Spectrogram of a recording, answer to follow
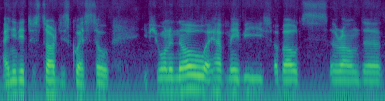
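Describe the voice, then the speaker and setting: A man from France with a French accent, a guest on a podcast interview, talking in a halting way full of fillers and restarts. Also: medium pitch, steady tone, a little mellow, rough recording. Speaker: guest, independent researcher.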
